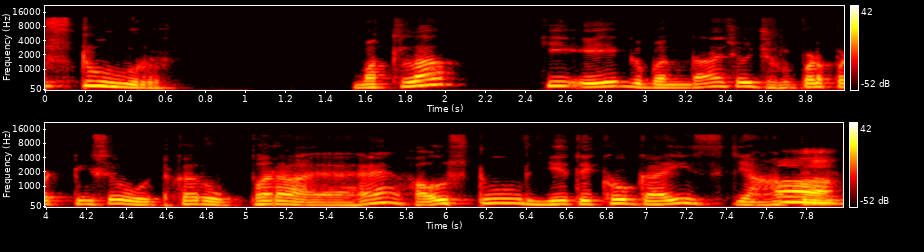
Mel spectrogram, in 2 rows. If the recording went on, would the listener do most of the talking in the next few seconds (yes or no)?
no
